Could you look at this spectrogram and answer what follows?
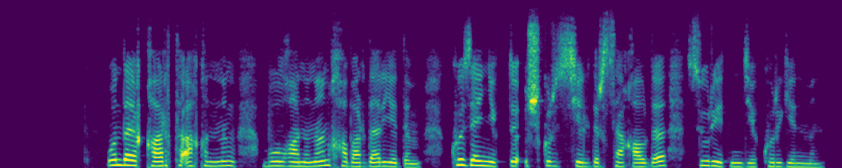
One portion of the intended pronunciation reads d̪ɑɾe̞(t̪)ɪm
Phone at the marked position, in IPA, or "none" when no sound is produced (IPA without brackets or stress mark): d̪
